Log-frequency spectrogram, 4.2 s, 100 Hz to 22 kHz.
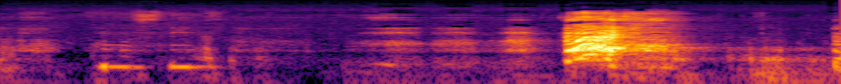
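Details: During a long sneezing fit on camera lasting 2 minutes 27 seconds, two short catching in-breaths come before one sharp explosive sneeze in a quiet room.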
